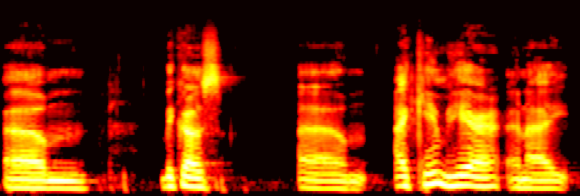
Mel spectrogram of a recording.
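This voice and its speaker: Panel speaker, man, thoughtful halting delivery, lots of ums, live event stage. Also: mid-range voice, a bit bright, smooth. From grew up in Kuwait. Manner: hesitant, many fillers and restarts. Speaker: writer on a literature panel. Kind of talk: panel discussion.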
